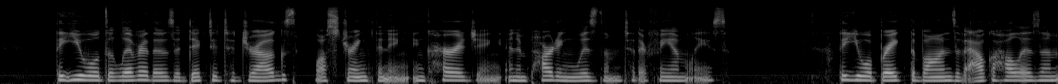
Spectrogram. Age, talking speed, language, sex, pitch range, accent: 30-49, 140 wpm, English, female, 175-200 Hz, American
